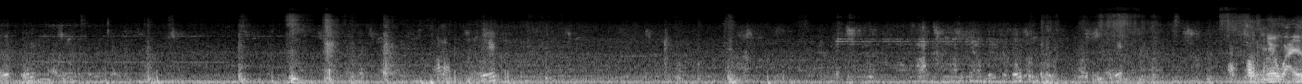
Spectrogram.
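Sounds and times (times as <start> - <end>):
boxes knocking: 1.3 - 8.0.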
